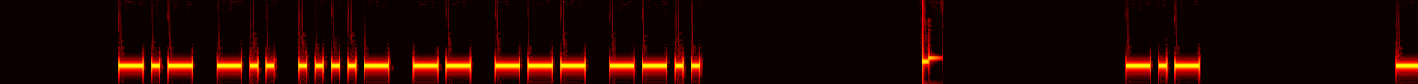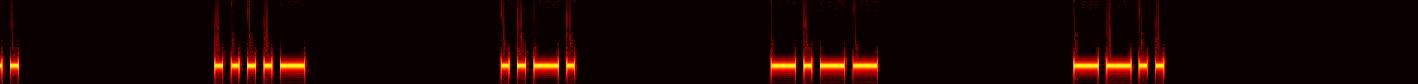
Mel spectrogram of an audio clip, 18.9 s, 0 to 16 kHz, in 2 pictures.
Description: Morse code, heard as a keyed tone, about 22 wpm, spaced as for 9 wpm, 700 Hz. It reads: KD4MOZ KN4FYZ
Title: USA Call Signs - 6 Characters - 8x Character Spacing - 22wpm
